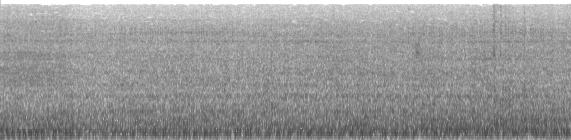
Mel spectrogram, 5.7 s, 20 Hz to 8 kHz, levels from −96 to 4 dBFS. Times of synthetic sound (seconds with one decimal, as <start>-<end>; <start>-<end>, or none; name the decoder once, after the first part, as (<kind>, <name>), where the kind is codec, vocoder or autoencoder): 0.0-0.7 (vocoder, Vocos)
